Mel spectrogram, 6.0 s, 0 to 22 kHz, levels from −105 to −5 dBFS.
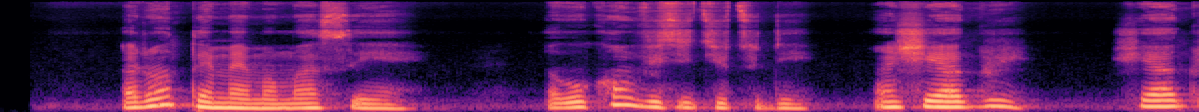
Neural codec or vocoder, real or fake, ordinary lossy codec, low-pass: vocoder, 48 kHz, 128 mel bands, Vocos; fake; none; none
